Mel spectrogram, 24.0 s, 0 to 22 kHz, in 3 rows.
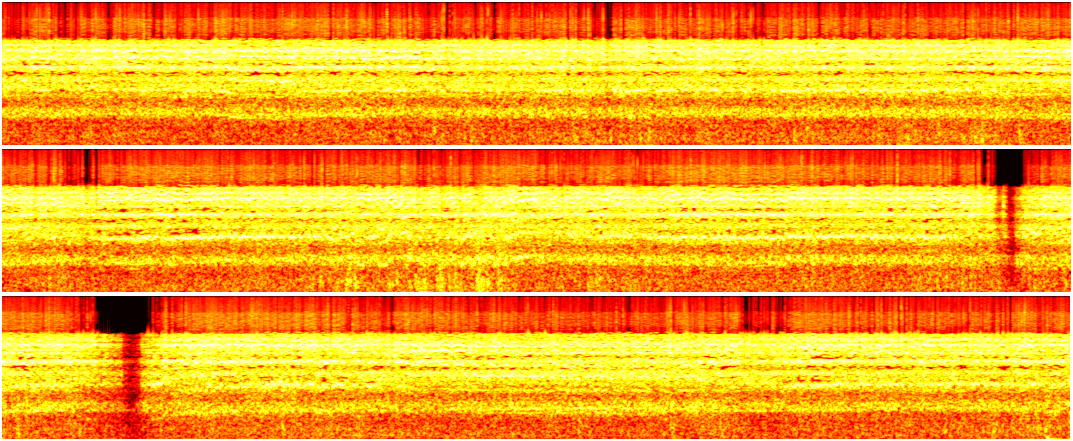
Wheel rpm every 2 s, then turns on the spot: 230, 230, 230, 230, 220, 220, 240, 200, 130, 210, 210, 220.
none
